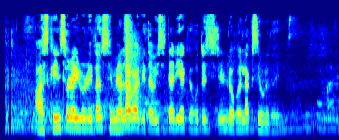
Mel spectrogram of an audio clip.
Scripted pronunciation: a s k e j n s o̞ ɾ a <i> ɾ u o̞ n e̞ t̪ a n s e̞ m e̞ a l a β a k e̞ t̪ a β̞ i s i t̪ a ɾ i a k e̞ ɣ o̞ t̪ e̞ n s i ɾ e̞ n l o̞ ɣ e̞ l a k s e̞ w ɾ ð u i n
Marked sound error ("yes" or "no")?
yes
